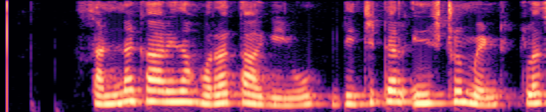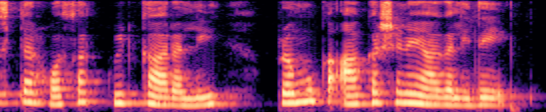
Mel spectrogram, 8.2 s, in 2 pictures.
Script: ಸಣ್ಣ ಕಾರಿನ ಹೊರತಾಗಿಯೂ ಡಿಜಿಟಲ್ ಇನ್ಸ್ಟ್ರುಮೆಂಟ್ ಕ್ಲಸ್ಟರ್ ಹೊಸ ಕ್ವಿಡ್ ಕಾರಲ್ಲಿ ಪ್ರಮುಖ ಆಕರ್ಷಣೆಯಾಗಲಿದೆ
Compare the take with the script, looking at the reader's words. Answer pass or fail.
pass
